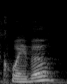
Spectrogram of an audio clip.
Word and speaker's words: Quavo: got shot minding his own business basically it's pronounced quavo have I been saying it wrong all these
